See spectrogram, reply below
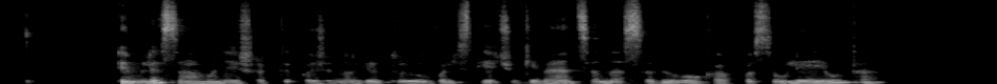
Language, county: Lithuanian, Alytus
